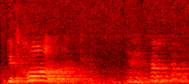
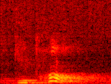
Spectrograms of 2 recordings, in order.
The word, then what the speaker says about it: DuPont: It's not DuPont. It's DuPont. Well, there's a little bit more teeth. DuPont. Less teeth. DuPont. DuPont.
